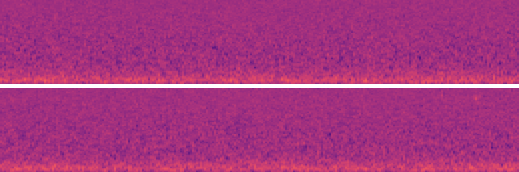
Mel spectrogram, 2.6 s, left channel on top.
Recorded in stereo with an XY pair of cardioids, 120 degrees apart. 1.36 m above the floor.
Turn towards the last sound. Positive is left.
No sound to turn to.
